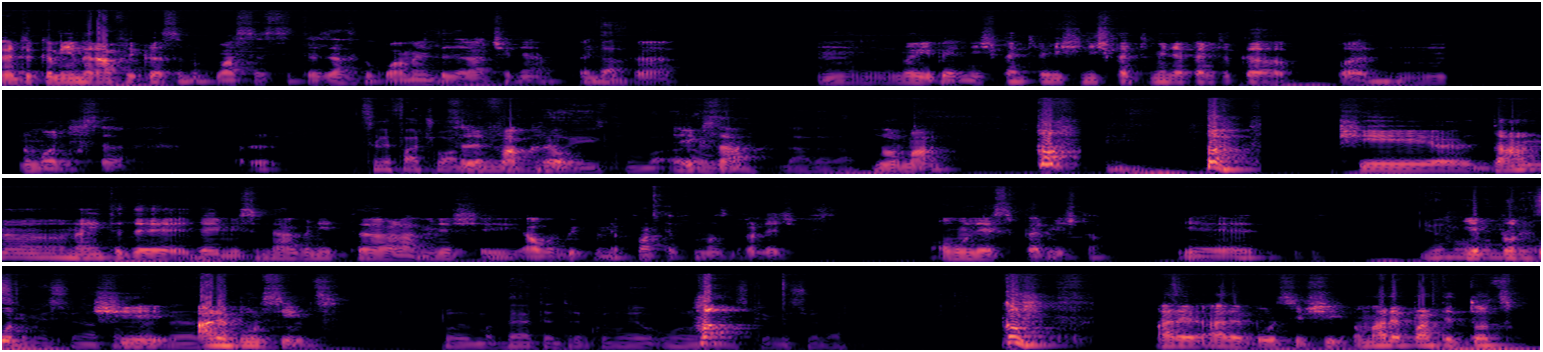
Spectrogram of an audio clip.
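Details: Vocal tics, such as 'psi', 'psam' and 'pa pa pa', in a male comedian with Tourette syndrome, occurring throughout; finding: Tourette syndrome (vocal tics).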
